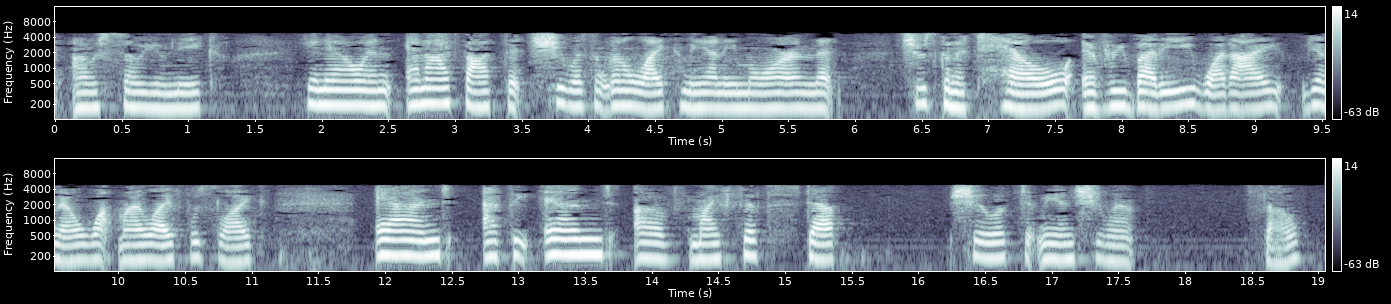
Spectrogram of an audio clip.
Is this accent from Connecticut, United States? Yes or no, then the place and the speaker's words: no; Myrtle Beach, South Carolina, United States; I'm a grateful member of the Al-Anon family groups, and I'm from Myrtle Beach, South Carolina.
